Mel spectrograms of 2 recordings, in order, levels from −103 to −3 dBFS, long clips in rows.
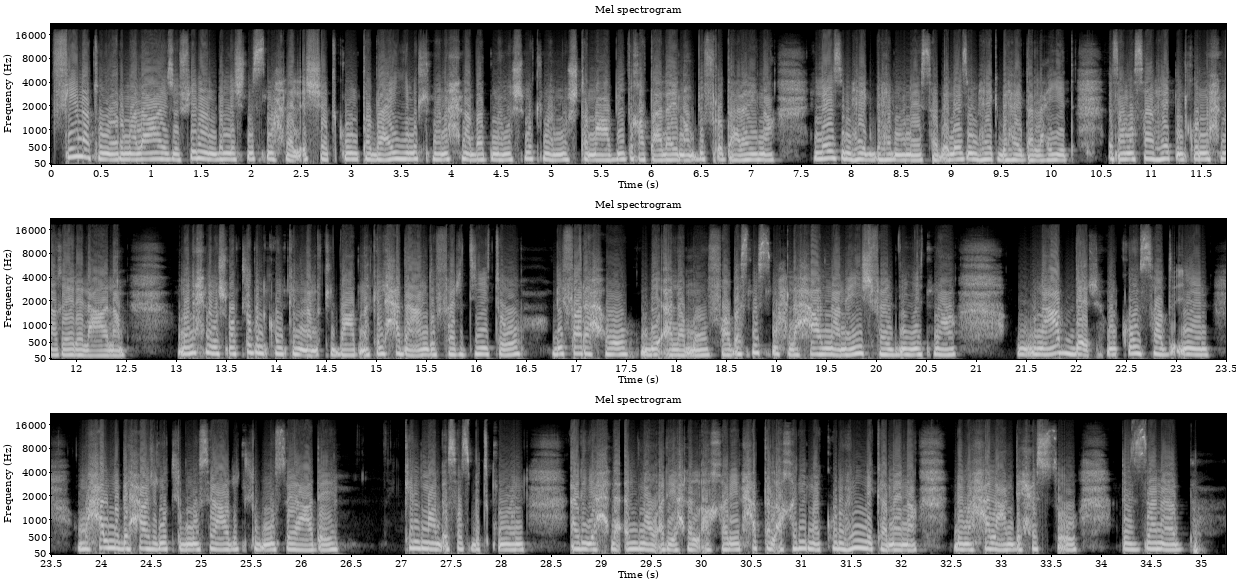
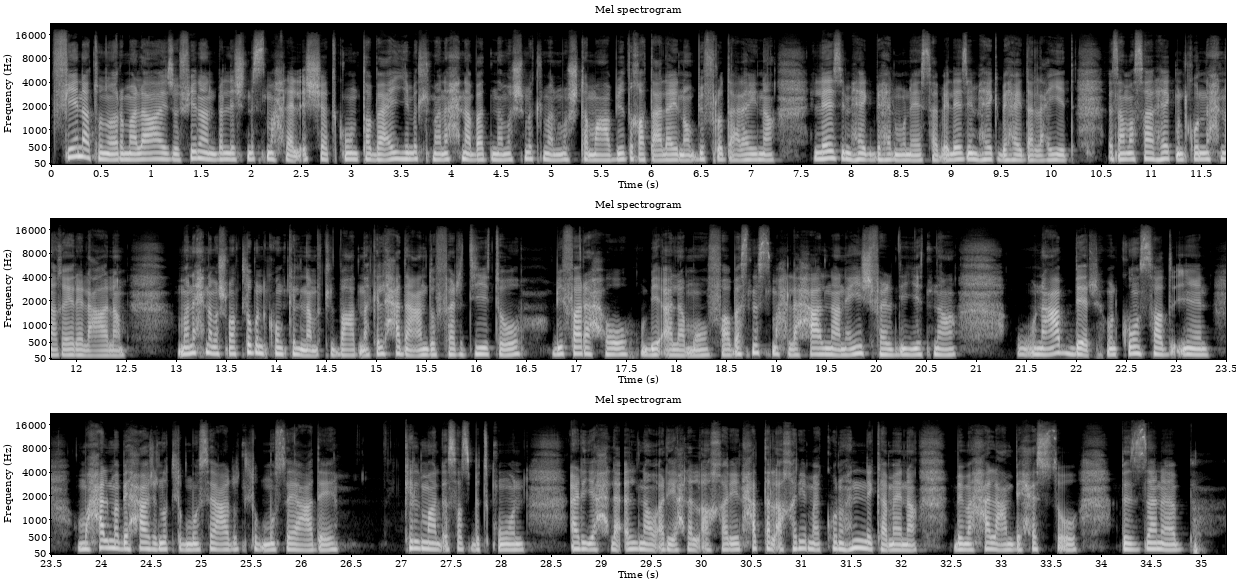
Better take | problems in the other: second | distortion; heavy; 26% of the sound clipped

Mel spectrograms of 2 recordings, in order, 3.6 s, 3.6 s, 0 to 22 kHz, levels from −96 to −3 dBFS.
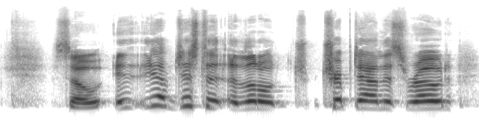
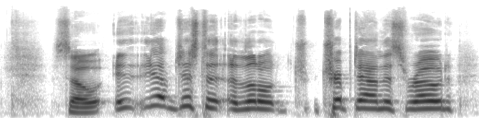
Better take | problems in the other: second | thin; very; fading below 300 Hz

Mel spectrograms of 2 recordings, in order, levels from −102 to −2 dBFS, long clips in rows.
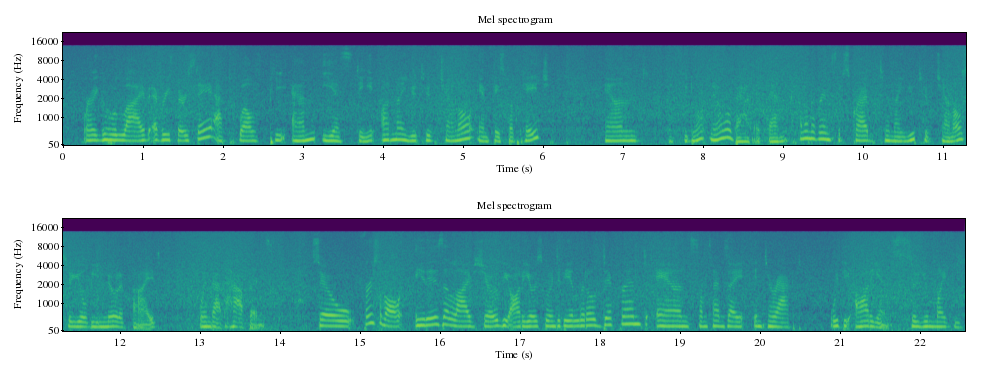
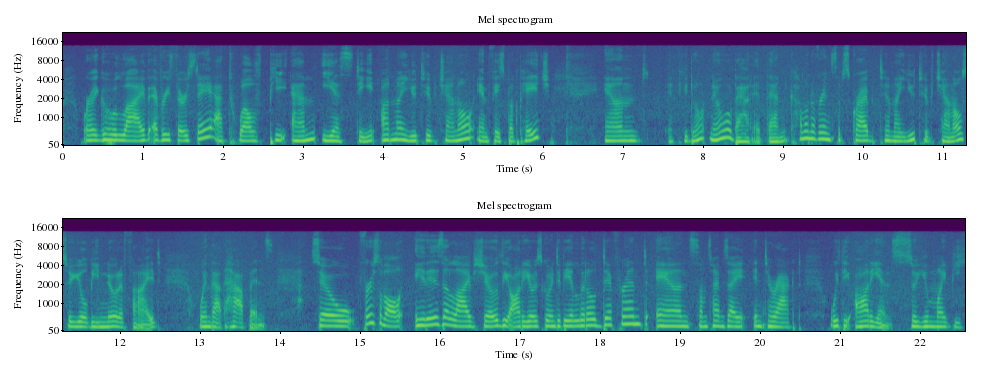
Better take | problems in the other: second | hiss; loud; throughout; 7 dB below the speech; faint in the second

